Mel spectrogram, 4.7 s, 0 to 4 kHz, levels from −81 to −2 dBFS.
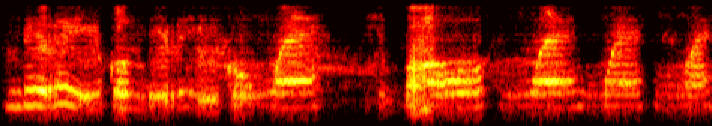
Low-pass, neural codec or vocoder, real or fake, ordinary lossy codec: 3.6 kHz; vocoder, 22.05 kHz, 80 mel bands, HiFi-GAN; fake; none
